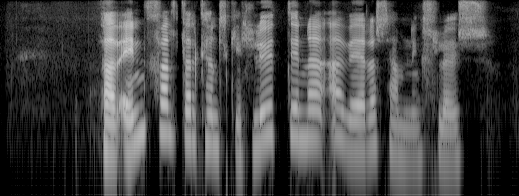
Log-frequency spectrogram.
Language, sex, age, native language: Icelandic, female, 30-39, Icelandic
